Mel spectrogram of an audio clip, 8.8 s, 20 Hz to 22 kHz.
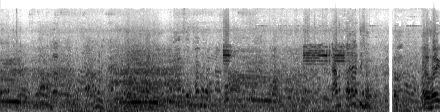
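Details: Sahiwal bull calves bought by a farmer in Kushtia, Bangladesh, on Friday 9 June: drawn-out lowing moos rise above constant crowd chatter and nearby voices, with several callers overlapping amid busy outdoor bustle.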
